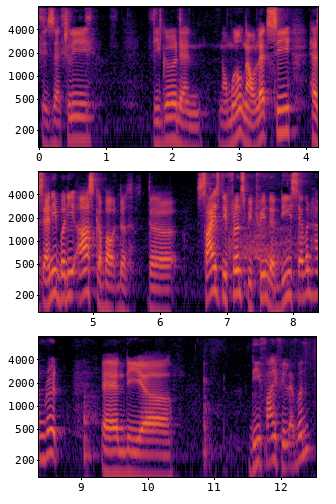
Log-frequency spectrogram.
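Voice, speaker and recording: Halting man presenting live, pitched a bit high. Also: lively intonation, a little mellow, a little hiss or hum. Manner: halting, repeats words, checks in with "right?". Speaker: product presenter on a livestream. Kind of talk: live product demo, reading viewer comments.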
